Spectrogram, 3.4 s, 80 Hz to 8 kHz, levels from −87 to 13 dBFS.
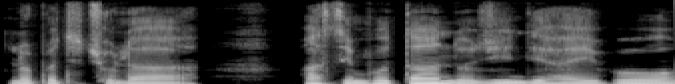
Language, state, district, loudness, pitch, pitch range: Idu Mishmi, Arunachal Pradesh, Lower Dibang Valley, -14 LUFS, 160 Hz, 150-175 Hz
